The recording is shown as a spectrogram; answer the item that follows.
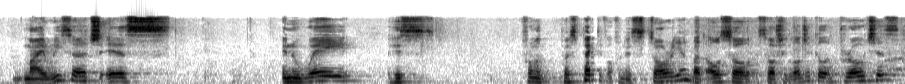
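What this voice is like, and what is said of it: German accent in English. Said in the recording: “as you can hear from my accent, I'm German by birth”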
